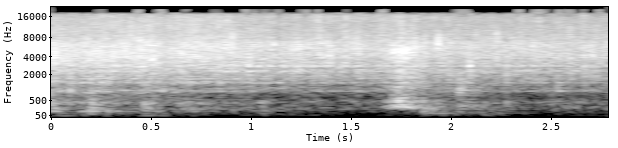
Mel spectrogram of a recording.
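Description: Hot oil sizzles and crackles steadily in a pan of scallions as a whole carrot goes in, a brief stir lifting the noise for a moment, close and loud with no voices.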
